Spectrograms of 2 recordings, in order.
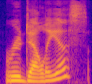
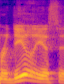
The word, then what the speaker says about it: Rudelius: And so could you introduce us to Tom Rudelius, I'm going to guess, is maybe how you say his name. – Yeah, well, congratulations on saying his name correctly, because it's not obvious.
